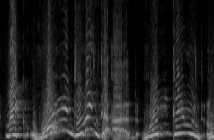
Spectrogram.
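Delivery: high exasperated mock yell; hammed-up appalled; mock outrage. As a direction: imitate scolding the boss. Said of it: "I would have been like".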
